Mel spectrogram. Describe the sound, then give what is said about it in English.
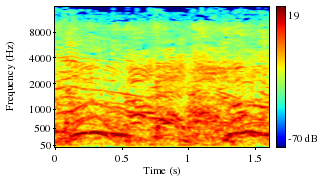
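A crowd of disappointed Philadelphia Eagles fans shouting together in the street at City Hall in Philadelphia, throwing traffic cones and climbing bus shelters; a dense wall of raised voices with rising and falling chant-like yells, loud and continuous throughout. “In Philadelphia, disappointed Eagles fans converged on City Hall, throwing traffic cones and climbing bus shelters.”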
